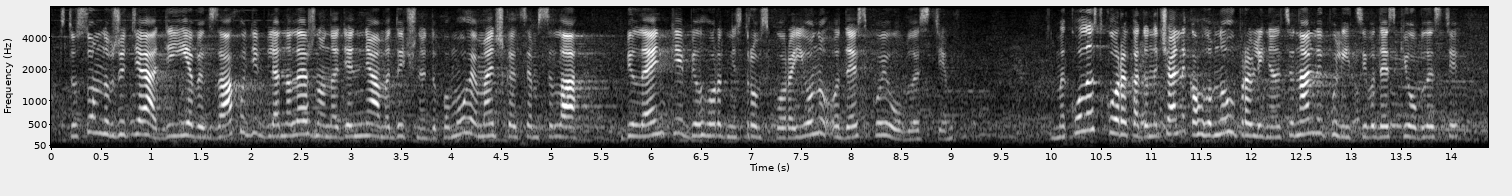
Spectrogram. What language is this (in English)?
Ukrainian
